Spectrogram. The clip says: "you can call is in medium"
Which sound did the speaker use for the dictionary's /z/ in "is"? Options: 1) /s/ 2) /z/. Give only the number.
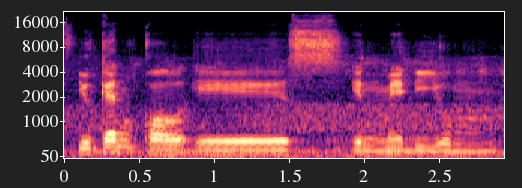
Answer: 1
